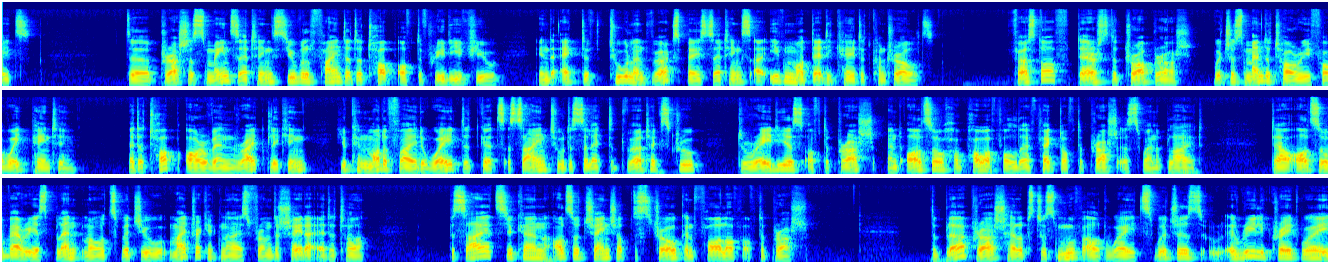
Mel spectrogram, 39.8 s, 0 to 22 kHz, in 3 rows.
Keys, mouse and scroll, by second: 6.1 click, 15.9-26.0 right drag, 28.8-36.6 drag, 38.7 click.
